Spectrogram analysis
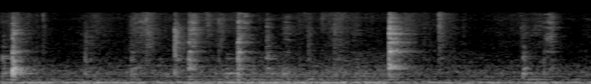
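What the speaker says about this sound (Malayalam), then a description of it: "അതൊന്ന് ഇളക്കിയതിന് ശേഷം, ഇളക്കി കൊടുത്തതിന് ശേഷം" Mutton kurma with turmeric powder being stirred in a pan, giving steady scraping and clinking strokes of a spoon against metal over a soft sizzle, with a sharper knock near the end.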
